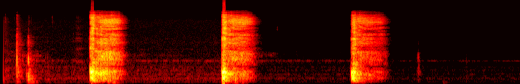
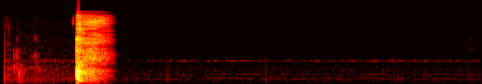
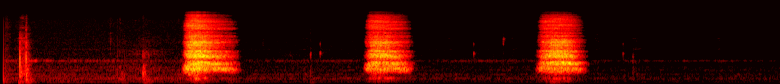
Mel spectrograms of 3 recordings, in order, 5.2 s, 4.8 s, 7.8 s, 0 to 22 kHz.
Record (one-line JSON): {"three_cough_length": "5.2 s", "three_cough_amplitude": 32768, "three_cough_signal_mean_std_ratio": 0.24, "cough_length": "4.8 s", "cough_amplitude": 32768, "cough_signal_mean_std_ratio": 0.15, "exhalation_length": "7.8 s", "exhalation_amplitude": 11817, "exhalation_signal_mean_std_ratio": 0.31, "survey_phase": "beta (2021-08-13 to 2022-03-07)", "age": "45-64", "gender": "Female", "wearing_mask": "No", "symptom_none": true, "smoker_status": "Never smoked", "respiratory_condition_asthma": false, "respiratory_condition_other": false, "recruitment_source": "REACT", "submission_delay": "10 days", "covid_test_result": "Negative", "covid_test_method": "RT-qPCR"}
